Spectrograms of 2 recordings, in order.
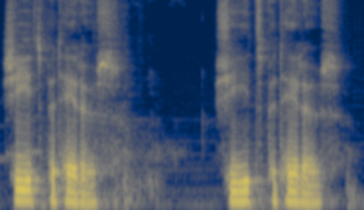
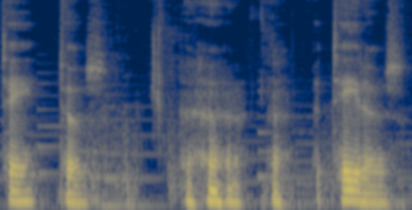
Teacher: potatoes stressed in the middle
